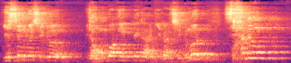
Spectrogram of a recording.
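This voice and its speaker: A man preaches a passionate sermon in a high, lively voice that climbs into shouts. He stands some way from the mic, and a big echo rolls around the church sanctuary. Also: normal speed. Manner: impassioned preaching, voice rising to shouts when acting out prayers. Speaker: pastor. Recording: echoey church hall, mic at a distance.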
